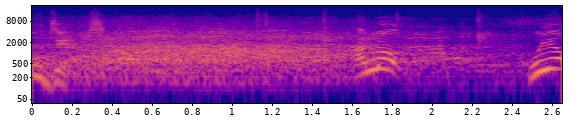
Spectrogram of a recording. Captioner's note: audience laughing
